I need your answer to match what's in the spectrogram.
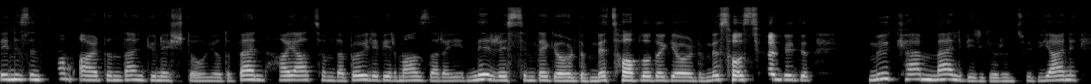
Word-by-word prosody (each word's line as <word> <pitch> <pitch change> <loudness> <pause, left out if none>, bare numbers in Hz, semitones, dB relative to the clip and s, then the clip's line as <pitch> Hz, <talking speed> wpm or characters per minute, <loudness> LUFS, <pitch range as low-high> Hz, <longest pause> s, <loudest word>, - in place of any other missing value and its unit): denizin 225 -1 +2
tam 250 -2 -6
ardından 200 +1 -1
güneş 185 -3 -4
doğuyordu. 160 -1 -7
Ben, 215 -1 +3
hayatımda 200 -4 -2
böyle 205 -1 +3
bir 190 -1 0
manzarayı 175 -1 -4
ne 225 -1 +7
resimde 190 0 -1
gördüm 170 -2 +1
ne 180 +4 +1
tabloda 185 -1 +3
gördüm 175 -2 +1
ne 205 - +3
sosyal 220 +2 +3
medya 200 -2 0 0.6
Mükemmel 235 -2 +1
bir 160 -1 -7
görüntüydü. 155 +2 -8
Yani 200 +2 0
195 Hz, 125 wpm, -22 LUFS, 175-210 Hz, 0.6 s, ne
